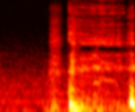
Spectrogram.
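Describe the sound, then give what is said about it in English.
Two short, muffled barks from a dog outdoors, fairly quiet, with a brief gap between them and faint background noise. “Hear the dog outside.”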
